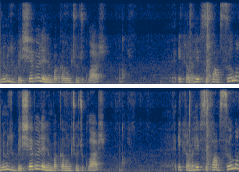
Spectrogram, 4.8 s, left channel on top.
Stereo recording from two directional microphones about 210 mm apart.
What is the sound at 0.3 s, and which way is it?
Speech, 50° right (ahead or behind).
